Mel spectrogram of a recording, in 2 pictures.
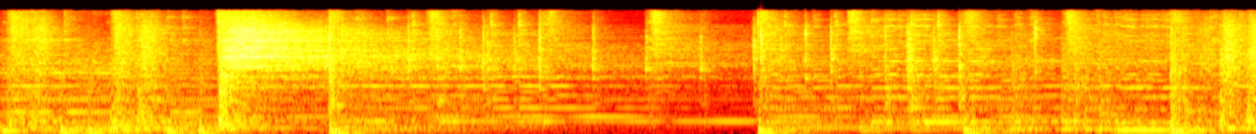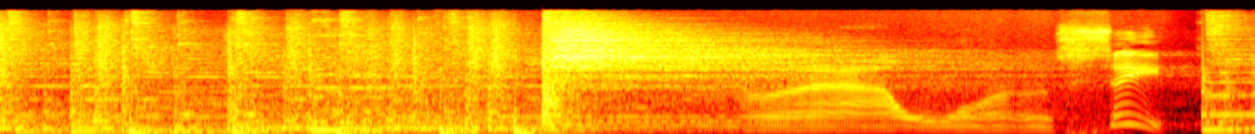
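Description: Acoustic drum kit played fast, with bass drum, snare, rimshots and tom strokes over sustained pitched notes underneath. About nine seconds in the playing stops on a cymbal crash that rings and fades, with a wavering tone under it near the end.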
